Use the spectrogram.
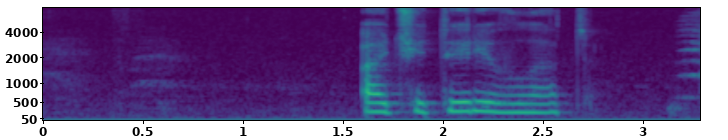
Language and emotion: Russian, neutral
